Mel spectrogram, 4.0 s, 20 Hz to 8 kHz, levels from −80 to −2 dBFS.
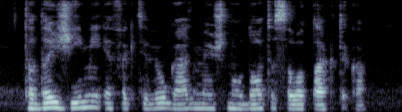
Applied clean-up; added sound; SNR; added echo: none; none; none; none.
